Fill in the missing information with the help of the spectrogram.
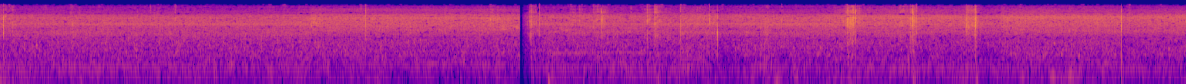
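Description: Steady outdoor hiss, with several sharp taps in the second half as a knife slices red chilies against a wooden log.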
